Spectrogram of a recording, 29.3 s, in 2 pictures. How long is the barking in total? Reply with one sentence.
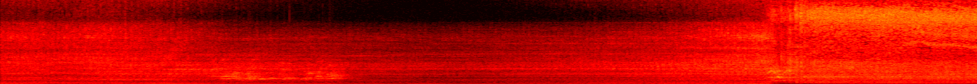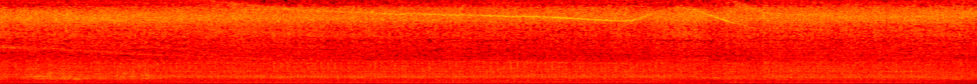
You can hear the barking for 4 seconds altogether.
